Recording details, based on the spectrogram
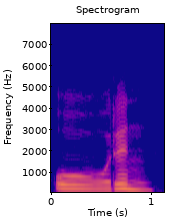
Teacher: the hu sound disappeared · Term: assimilation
